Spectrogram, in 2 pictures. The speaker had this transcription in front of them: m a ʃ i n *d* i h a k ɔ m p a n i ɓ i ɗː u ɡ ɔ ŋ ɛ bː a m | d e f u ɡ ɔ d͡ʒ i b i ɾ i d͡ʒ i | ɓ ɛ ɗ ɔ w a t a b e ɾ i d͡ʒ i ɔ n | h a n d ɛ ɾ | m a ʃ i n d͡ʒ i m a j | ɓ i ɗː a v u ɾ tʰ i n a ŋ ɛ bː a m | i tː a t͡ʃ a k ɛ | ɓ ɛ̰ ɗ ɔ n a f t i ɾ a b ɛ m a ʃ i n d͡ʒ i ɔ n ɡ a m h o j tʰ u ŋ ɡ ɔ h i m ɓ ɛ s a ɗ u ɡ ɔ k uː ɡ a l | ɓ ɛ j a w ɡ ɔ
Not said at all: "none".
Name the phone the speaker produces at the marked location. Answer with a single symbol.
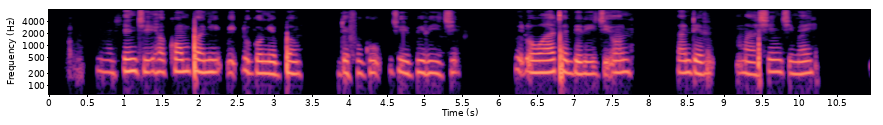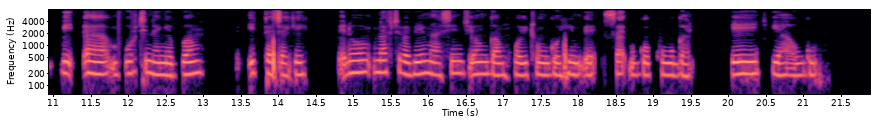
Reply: d͡ʒ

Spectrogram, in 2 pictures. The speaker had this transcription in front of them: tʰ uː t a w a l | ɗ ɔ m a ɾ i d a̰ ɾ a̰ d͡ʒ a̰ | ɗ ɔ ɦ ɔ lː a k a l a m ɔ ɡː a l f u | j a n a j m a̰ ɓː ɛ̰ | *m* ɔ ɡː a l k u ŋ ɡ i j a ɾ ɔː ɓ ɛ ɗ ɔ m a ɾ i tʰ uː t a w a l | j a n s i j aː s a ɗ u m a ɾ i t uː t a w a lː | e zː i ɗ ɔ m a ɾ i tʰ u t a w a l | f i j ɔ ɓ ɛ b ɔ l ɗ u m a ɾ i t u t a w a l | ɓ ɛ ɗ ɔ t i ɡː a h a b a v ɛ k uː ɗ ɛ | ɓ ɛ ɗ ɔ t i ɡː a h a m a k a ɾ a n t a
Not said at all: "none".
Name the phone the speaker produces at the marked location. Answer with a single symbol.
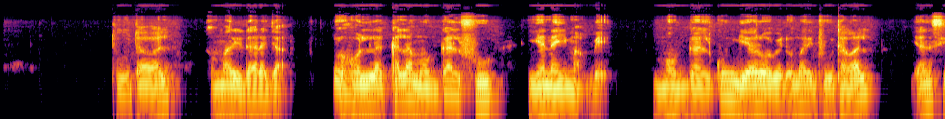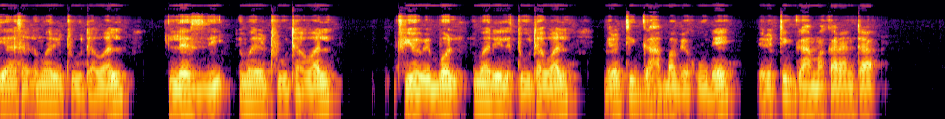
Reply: m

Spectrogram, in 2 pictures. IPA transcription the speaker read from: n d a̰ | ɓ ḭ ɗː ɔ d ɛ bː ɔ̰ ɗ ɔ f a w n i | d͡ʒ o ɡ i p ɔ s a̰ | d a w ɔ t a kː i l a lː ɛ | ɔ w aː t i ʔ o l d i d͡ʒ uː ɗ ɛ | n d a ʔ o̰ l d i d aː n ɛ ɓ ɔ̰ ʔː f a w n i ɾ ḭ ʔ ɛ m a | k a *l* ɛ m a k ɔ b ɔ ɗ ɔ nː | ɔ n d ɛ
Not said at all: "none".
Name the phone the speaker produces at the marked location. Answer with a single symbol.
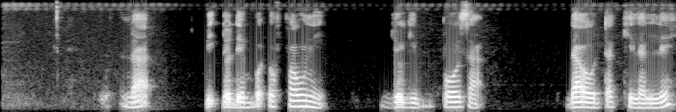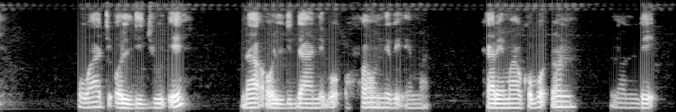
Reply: ɾ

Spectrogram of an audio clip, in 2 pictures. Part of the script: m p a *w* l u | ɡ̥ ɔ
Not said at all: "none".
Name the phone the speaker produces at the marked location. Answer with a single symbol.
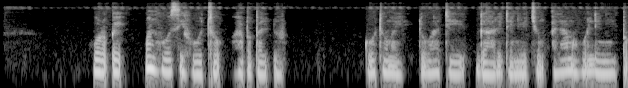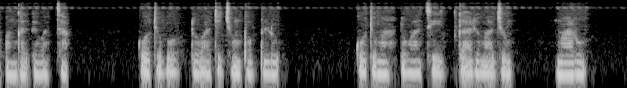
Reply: b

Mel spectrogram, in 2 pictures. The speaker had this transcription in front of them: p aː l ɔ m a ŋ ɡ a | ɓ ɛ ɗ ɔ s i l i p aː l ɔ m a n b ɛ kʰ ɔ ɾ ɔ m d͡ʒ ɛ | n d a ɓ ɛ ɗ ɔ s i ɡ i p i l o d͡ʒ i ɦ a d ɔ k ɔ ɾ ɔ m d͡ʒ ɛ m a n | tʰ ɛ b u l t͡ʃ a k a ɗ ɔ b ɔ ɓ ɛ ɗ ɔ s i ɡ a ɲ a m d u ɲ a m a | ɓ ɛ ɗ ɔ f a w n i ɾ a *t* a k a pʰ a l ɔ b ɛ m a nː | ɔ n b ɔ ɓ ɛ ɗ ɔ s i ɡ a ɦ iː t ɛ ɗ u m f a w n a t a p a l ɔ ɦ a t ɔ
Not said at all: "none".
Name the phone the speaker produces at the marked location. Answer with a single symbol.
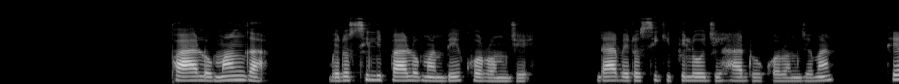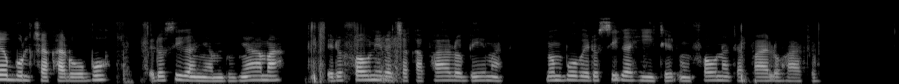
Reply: t͡ʃ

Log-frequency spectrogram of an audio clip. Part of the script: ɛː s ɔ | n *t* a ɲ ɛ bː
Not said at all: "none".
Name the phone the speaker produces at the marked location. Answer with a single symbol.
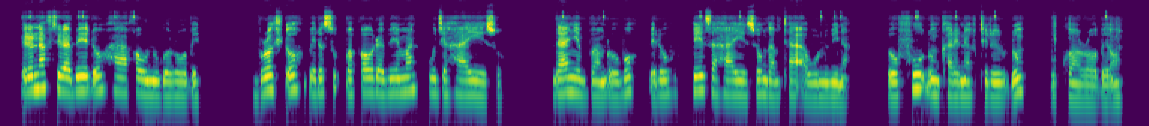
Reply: d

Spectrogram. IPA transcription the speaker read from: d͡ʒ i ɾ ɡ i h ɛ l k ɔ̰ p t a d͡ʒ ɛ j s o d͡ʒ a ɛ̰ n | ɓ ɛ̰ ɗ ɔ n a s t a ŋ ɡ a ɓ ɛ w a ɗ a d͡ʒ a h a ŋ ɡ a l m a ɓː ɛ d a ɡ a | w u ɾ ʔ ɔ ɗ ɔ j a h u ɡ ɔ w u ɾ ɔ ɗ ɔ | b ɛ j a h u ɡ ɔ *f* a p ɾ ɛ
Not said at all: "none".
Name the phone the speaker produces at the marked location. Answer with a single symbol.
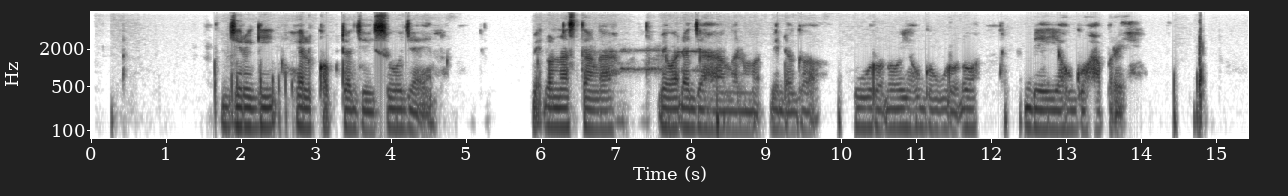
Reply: h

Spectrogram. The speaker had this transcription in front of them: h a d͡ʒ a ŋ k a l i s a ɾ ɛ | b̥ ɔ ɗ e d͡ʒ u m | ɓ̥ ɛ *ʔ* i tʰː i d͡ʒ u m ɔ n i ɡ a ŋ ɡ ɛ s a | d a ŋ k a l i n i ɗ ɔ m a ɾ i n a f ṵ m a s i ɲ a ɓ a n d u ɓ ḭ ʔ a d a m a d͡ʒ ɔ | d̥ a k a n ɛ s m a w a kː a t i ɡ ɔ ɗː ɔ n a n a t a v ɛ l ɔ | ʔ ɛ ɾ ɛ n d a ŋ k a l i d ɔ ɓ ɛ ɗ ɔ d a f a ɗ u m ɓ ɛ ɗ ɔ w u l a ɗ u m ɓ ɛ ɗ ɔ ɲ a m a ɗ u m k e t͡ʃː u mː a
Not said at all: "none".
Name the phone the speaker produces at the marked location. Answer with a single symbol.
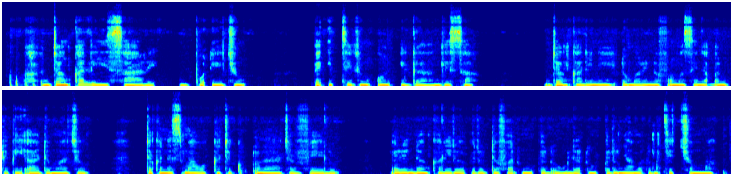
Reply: ʔ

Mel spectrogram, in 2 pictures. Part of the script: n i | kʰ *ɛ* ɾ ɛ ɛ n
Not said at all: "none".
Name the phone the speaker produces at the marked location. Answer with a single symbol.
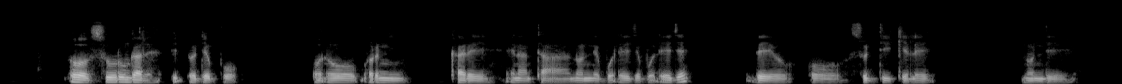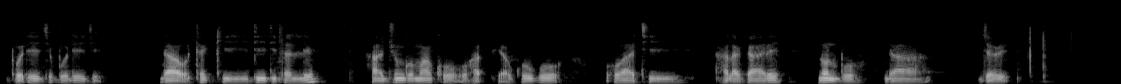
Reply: a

